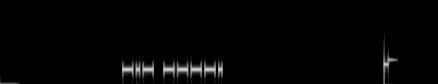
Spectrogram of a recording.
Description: Morse code, heard as a keyed tone, about 36 wpm, 700 Hz. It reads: K9
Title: USA Call Sign Prefixes - 35wpm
